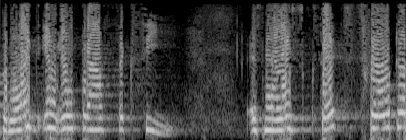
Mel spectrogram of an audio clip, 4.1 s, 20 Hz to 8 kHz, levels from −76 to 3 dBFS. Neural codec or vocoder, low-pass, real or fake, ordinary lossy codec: none; 7.2 kHz; real; none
